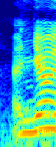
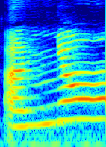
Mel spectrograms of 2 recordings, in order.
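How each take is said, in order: First: The greeting is said coolly, with little expression. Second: The greeting is said with exaggerated, lively pitch. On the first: The adult stays detached from the baby. The speaker calls it wrong. "시크하게" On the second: The adult engages the baby playfully. The speaker calls it right. "막 어 안녕 얘들아 이렇게 하는"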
